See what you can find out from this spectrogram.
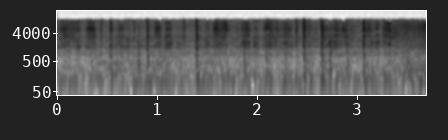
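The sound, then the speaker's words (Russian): A symbol is written by hand: many short, faint scratchy strokes come in an uneven rhythm, some sharper ticks among them, with no talking. “Я пишу только, я возьму только значок, такое подобие.”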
